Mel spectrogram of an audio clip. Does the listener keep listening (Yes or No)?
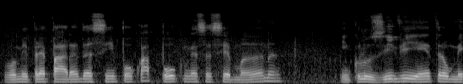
Yes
